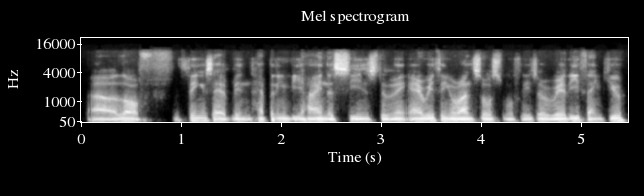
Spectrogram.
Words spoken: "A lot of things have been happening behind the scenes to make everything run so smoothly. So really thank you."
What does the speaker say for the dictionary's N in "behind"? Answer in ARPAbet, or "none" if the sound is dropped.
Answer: N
